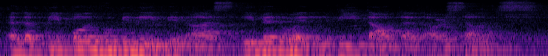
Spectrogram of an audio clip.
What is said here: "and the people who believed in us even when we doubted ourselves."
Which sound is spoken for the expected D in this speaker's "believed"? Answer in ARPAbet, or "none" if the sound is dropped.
none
